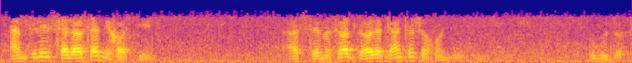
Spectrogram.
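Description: Tinny-sounding male teacher quizzing students. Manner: reads text slowly then explains and quizzes students. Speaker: teacher of Arabic grammar. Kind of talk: classroom lesson. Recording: tinny phone-like recording with faint rumble.

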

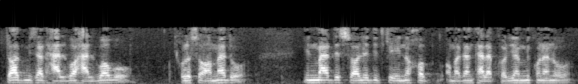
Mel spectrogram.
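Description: A man giving a religious talk, telling a story and reciting verses slowly and deliberately. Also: lowish voice, little pitch movement, gravelly, slightly rough, lo-fi sound. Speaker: religious speaker.

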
